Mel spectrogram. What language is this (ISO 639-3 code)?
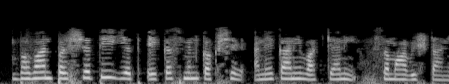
san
